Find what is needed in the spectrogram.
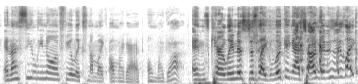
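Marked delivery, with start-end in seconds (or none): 1.6-2.7 retold hushed, low gasp of disbelief; hushed awe. Fan retelling seeing [name] and [name] up close, hushed awe. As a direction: murmur it low and soft, awestruck.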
